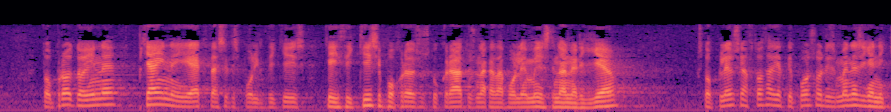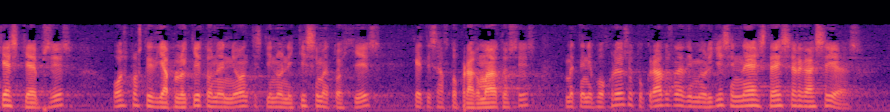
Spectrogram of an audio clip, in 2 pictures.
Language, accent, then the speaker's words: Greek; Lavrio, Attica, Greece; επειδή η καταγωγή μου είναι από το Λαύριο, θα ήθελα υπό μία έννοια να σας καλωσορίσω και στην πόλη μου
